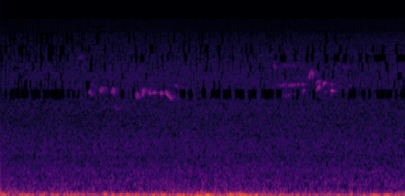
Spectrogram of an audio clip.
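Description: A small songbird twittering in two short high phrases, the first about a second in and the second about four seconds in, over a steady low rumble of background noise.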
